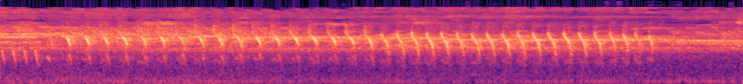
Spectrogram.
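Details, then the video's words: Caged pet red canary singing a long rapid trill, dozens of quick clipped repeated notes at a steady high pitch, slightly rising midway, then stopping abruptly; faint background hiss. "Canary màu đỏ quá đẹp cho dòng yến hót"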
